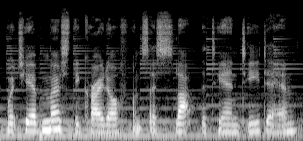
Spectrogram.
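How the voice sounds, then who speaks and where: A woman's voice: mid-range voice, fairly even intonation, a little fast, vocal fry, natural voice. Woman as wry adventurer narrating over music. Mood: wry storytelling. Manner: wry, storytelling. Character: wry tough female adventurer telling her story. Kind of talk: scripted first-person drama narration.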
